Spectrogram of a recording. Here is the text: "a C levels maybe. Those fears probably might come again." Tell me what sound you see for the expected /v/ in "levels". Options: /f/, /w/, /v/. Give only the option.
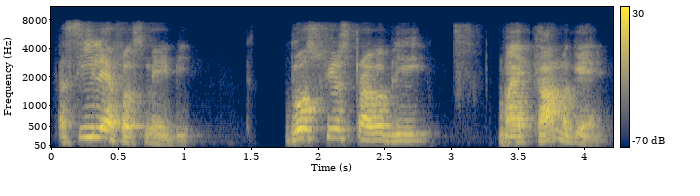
/f/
